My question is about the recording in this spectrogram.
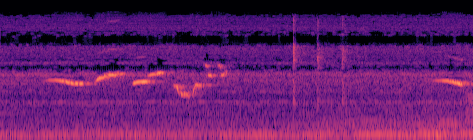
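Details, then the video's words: White-rumped shama giving an unusual, rare-sounding call: a few clear, slurred whistles, some rising and one dipping, spread over two seconds, then a lone whistle near the end, over a low engine-like hum. "burung murai batu suara aneh dan langka"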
